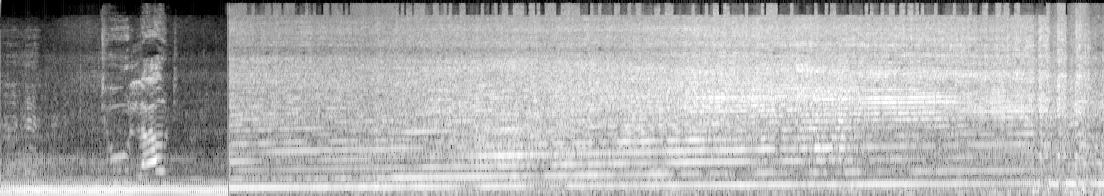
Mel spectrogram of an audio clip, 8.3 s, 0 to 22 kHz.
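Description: Honda Civic Type R fitted with an M2 Hornet exhaust and solid engine mounts, revving hard and loud up close, the engine note climbing steadily in pitch as it pulls, with a brief burst of voices at the very start.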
